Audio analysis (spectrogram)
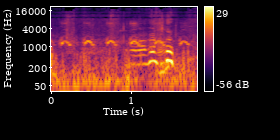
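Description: Crows cawing in Kirkbridge Park, Canada, on a late-winter afternoon; a run of close, loud caws repeats rhythmically, with several birds overlapping near the end.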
